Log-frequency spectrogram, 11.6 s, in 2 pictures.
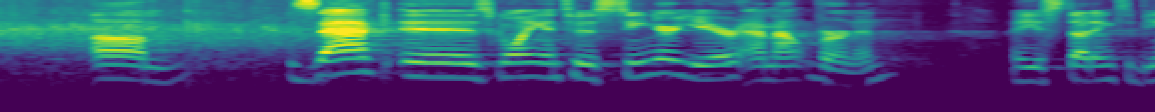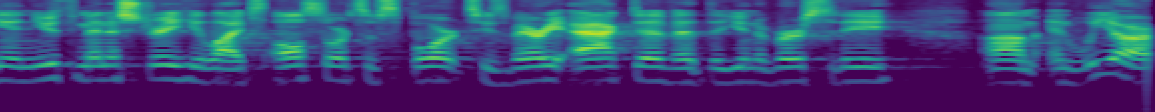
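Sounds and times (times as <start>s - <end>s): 
welcome round of applause: 0.0s - 2.2s
speech: 0.5s - 11.5s.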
